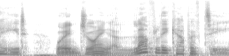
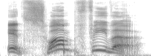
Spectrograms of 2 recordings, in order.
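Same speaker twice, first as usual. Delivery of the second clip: higher, louder, slow alarm; alarmed cry; 7 dB louder, slower than usual. A narrator's reading. Admiral diagnoses the princess, alarmed cry. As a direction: sound the alarm. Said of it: "cried the admiral".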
